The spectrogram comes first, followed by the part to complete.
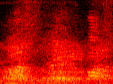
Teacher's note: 13টি হরফ ব্যতীত বাকি 16টি হরফ রখাওয়াত সিদ্ধা অর্থ আওয়াজ বন্ধ সিদ্ধার হরফগুলি তার মাখরাজ থেকে মজবুত ভাবে অবস্থানের কারণে উচ্চারণের সময় বাতাস বন্ধ থাকবে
